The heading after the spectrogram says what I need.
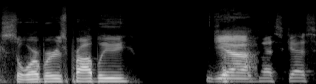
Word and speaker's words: Sorber: Sorber, right? Yeah, Sorber. Yeah, that's how you pronounce it.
